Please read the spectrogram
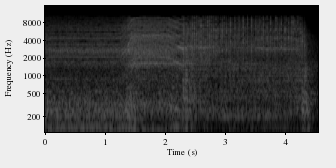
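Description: Cordless drill driving a screw into Trex composite deck boards. The motor speeds up with a rising whine about a second and a half in, drops in pitch as the screw bites, and runs on with a fast ticking before stopping near the end.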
